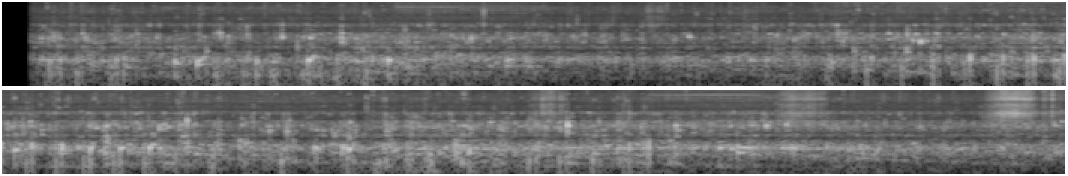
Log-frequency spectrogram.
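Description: Underwater sound picked up by a submerged camera: a steady, dense crackle of tiny clicks, typical of snapping shrimp on a coral reef.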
